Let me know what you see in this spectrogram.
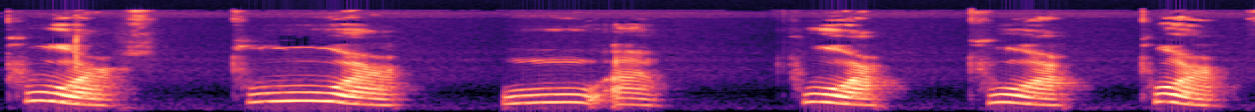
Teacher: ça sera un OU et ensuite un E. C'est pas O, c'est OU et E.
